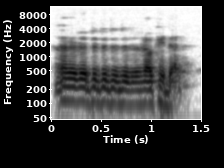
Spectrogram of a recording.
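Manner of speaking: bored mock skim of the names, then "okay, done"; a quick, dismissive skip through the genealogy; dismissive skimming. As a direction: rattle off "da, da, da" like skipping a boring list. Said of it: "We tend to go".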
